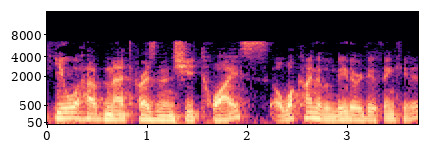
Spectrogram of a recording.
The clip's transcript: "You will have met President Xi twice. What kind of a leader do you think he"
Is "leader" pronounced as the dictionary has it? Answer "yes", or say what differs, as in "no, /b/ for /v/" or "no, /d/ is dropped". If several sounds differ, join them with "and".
yes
